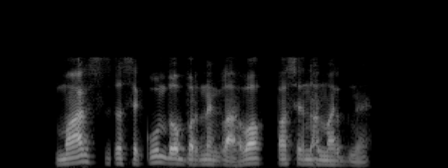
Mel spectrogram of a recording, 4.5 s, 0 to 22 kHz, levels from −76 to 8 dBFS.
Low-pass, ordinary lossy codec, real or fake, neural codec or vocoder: 5.4 kHz; none; fake; codec, 16 kHz, 0.8 kbps, ZipCodec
